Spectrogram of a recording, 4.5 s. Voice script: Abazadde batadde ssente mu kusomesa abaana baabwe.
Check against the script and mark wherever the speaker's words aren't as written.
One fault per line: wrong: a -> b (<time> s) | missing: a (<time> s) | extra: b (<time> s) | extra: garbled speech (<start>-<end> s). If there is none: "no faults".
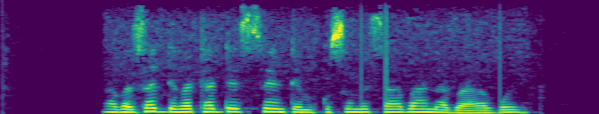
no faults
